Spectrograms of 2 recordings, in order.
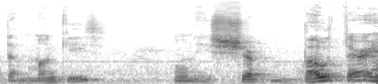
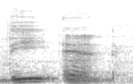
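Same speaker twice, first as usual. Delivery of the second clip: ordinary delivery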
